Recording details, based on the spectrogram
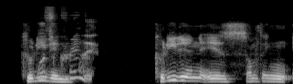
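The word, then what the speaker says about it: Kuririn: Krillin? Kuriden. What's Krillin? Kuriden is something. It's like a pun in Japanese, but you pronounce it Kuriden.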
